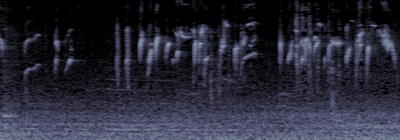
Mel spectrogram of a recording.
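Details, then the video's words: European goldfinch delivering a tinkling, jerky twitter of short high notes, sparse at first and then dense and fast, over a low background hum. "تغريد طائر الحسون"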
